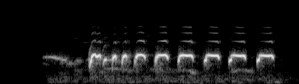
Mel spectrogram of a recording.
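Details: ['Female zebra dove calling to a male: a soft introductory coo, then a rapid series of about nine clear, mellow cooing notes, evenly repeated and slightly descending at each end, with no other sounds.']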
